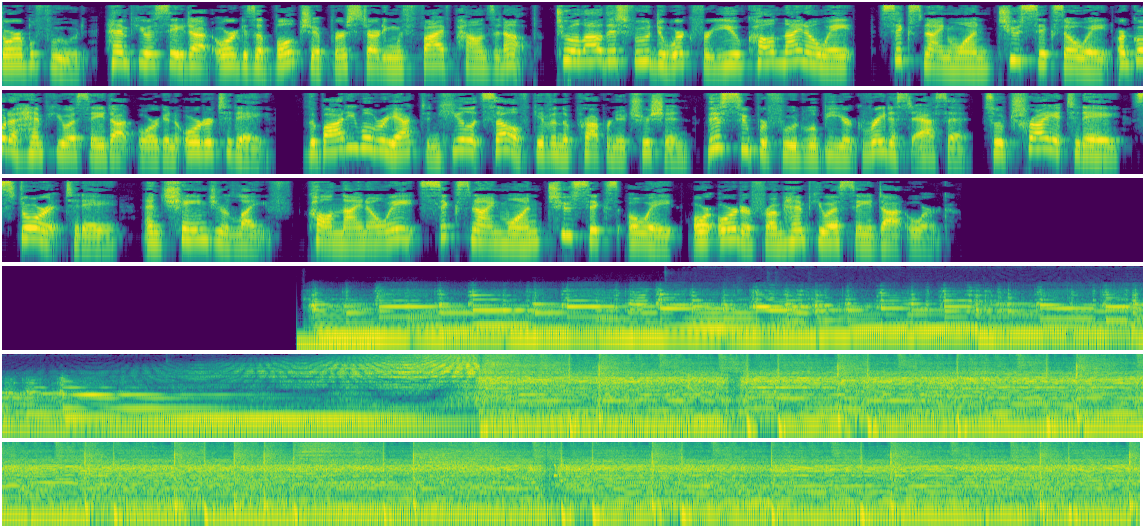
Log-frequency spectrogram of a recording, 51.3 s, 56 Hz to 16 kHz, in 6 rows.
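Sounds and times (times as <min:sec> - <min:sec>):
speech: 0:00.0 - 0:24.3
mellow effects-laden guitar with sustained chords: 0:27.9 - 0:51.3
loud dense distorted instrumental band music: 0:37.0 - 0:51.3
steady drums: 0:37.7 - 0:51.3.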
